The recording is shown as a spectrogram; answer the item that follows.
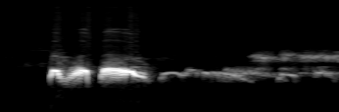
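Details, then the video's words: Spotted dove used as a decoy, cooing to attract wild birds: a strong, low two-part coo followed by a run of soft, murmured coo notes, with a faint higher tone near the end. "Chim Cu Mồi Thúc Gù + Gáy Gọi"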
